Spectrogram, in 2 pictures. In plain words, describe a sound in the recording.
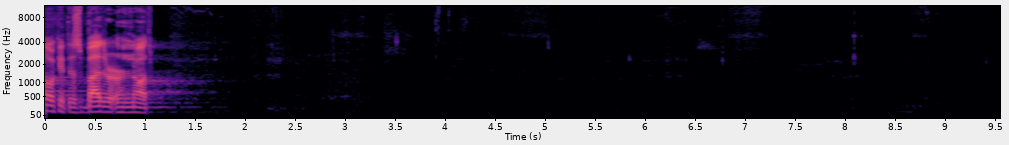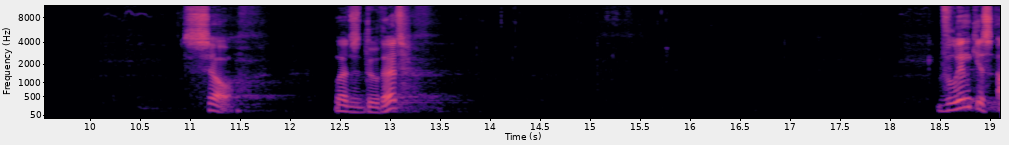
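A young man speaks calmly into a microphone, with long pauses.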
